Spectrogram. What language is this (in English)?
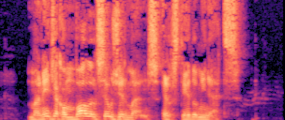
Catalan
